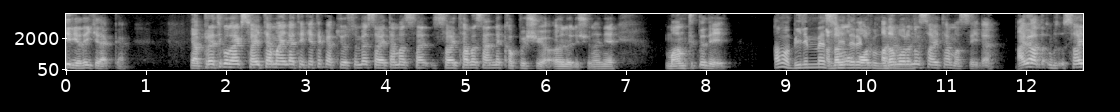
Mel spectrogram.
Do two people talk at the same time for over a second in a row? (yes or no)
yes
